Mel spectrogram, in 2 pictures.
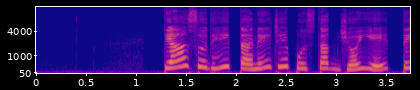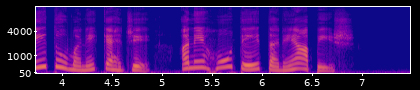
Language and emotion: Gujarati, neutral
